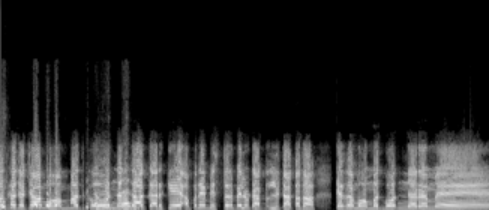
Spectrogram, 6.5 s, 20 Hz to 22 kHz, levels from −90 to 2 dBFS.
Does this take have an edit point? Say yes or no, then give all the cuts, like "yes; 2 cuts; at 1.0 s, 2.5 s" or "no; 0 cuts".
no; 0 cuts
